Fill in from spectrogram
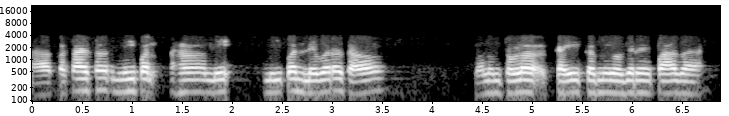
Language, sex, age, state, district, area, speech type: Marathi, male, 30-45, Maharashtra, Akola, urban, conversation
